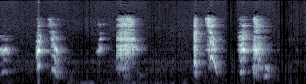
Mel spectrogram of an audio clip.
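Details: Sneeze sounds recorded with a piezoelectric contact sensor in an experimental LabVIEW test: several short, explosive paired bursts, slightly tonal and muffled, a series of sneezes.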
